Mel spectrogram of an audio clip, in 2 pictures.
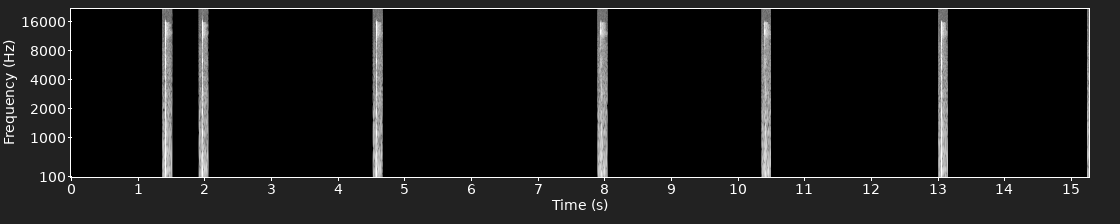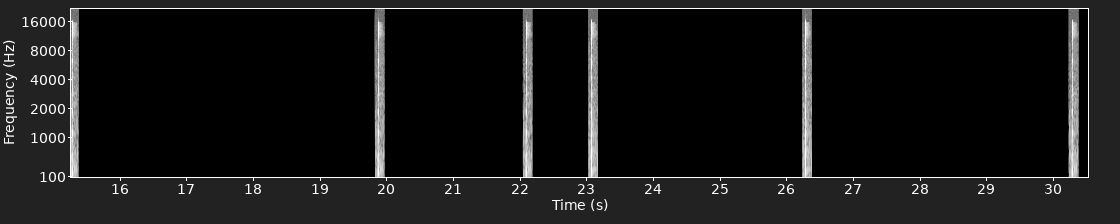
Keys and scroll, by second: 0.6 a, 5.8 m, 9.9 a, 12.4 shift+c, 14.7 a, 21.8 v, 30.2 r.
